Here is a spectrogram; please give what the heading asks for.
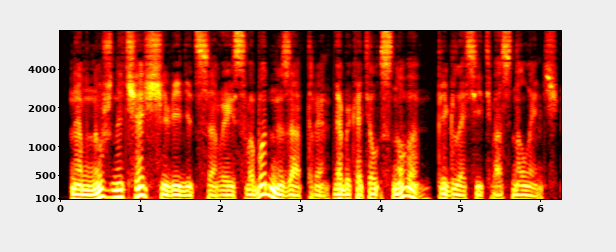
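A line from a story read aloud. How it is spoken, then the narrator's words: Tender. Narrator (Russian): Джордж нежно сказал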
